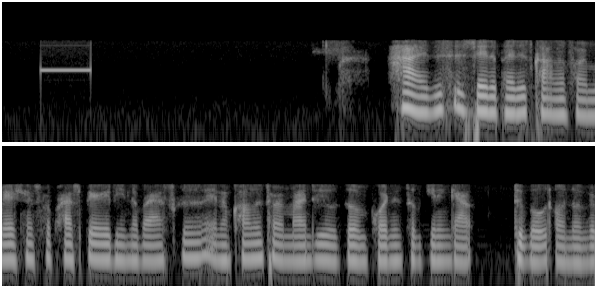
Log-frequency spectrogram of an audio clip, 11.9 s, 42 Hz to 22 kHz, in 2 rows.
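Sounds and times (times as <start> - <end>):
answering machine electronic beep: 0.4 - 0.9
speech: 4.0 - 11.8.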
